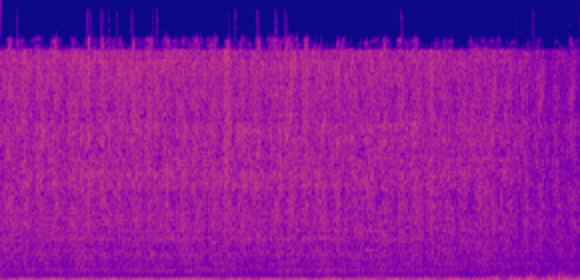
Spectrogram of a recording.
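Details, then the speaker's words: Hot rod with a Holley carburetor on an adapter plate, a poor engine ground and a dirty cable: a rough, lumpy idle with an uneven low rumble; the owner says it runs super rich at the carburetor and plans to replace it. "but uh yeah running super r at carburetor and [ __ ] but I was able to start it"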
